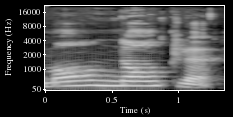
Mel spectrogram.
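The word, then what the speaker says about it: mon oncle: my sister my uncle notice how i pronounce that n mo no that's because the o starts with a vowel so i have to pronounce the n in front of it excellent how about my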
